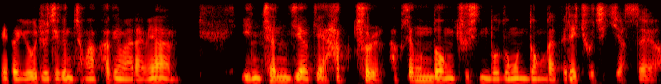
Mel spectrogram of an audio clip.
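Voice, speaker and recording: A man speaks in a plain, everyday voice at a fairly low pitch. His pace is moderate and his intonation fairly even. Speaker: economics journalist. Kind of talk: radio-style commentary segment. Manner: solemn, mournful.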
